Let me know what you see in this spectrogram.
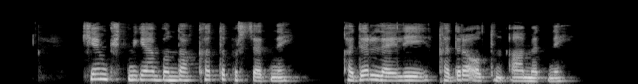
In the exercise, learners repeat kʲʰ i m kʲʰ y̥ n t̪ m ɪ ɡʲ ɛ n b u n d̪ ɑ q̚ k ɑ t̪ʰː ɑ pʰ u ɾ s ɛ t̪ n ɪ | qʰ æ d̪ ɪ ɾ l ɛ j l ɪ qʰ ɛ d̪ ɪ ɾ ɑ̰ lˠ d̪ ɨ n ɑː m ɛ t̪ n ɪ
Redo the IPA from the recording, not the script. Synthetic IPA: kʲʰ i m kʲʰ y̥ t̪ m ɪ ɡʲ ɛ n b u n d̪ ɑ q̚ kʰ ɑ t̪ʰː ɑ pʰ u ɾ s ɛ t̪ n ɪ | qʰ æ d̪ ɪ ɾ l ɛ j l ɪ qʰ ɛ d̪ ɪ ɾ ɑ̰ lˠ t̪ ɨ n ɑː m ɛ t̪ n ɪ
